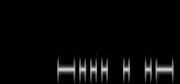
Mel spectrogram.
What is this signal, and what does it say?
Morse code, heard as a keyed tone, about 22 wpm, 700 Hz. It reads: B E A
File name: Top 90 QSO Elements - 6x Character Spacing - 22wpm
